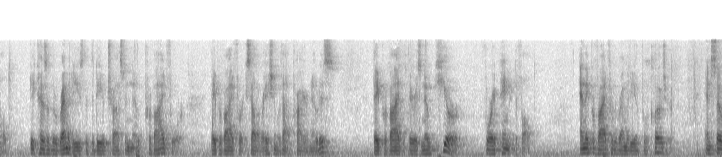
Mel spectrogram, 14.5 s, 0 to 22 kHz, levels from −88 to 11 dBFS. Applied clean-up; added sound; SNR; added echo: none; none; none; none.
